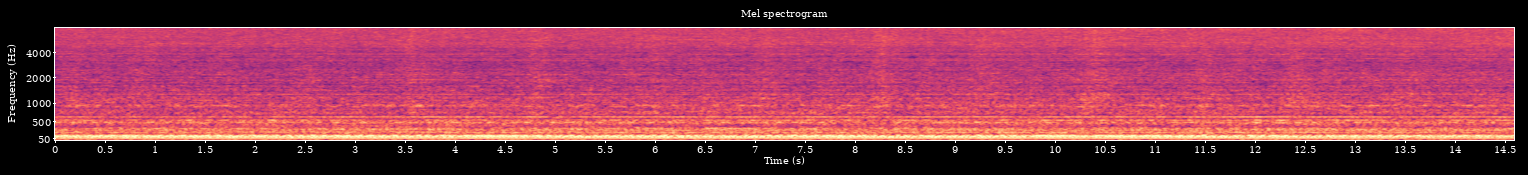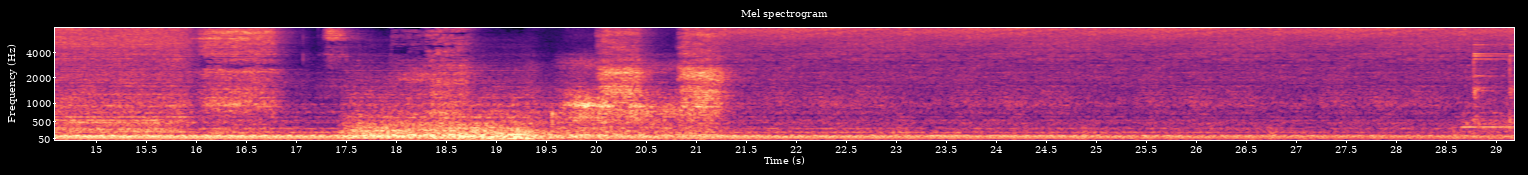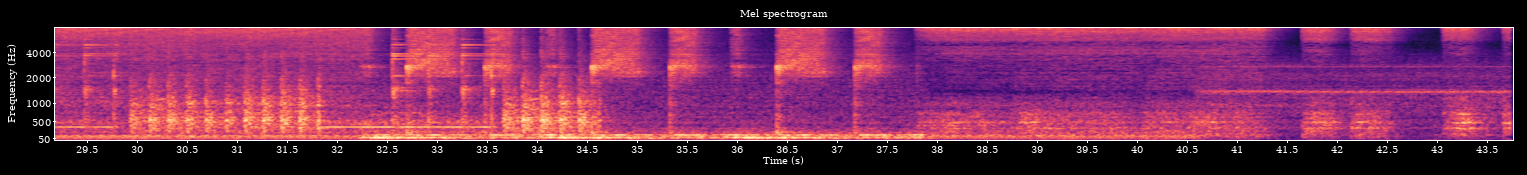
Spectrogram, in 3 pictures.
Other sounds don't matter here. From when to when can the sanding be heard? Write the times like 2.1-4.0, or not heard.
not heard.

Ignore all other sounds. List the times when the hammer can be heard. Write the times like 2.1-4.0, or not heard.
28.6-34.7.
